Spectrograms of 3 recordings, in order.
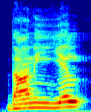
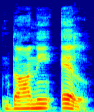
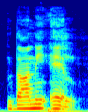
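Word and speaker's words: דניאל: दानियल Hindi में, लेकिन दानिएल, या नहीं लेकिन एल, दानिएल। हिंदी में दीर्घ नहीं है,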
